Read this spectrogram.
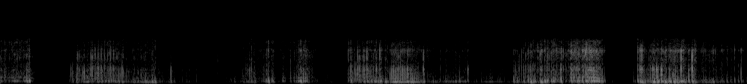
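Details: Sleeping 4-year-old child: loud, rough snoring with noisy breaths in and brief quiet gaps between them; snoring.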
